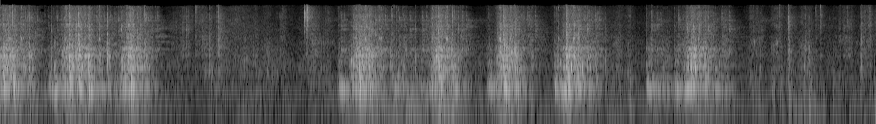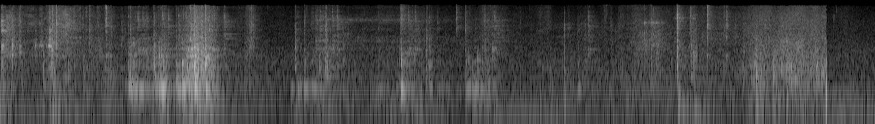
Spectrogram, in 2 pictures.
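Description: Sewing machine topstitching the waistband of an unlined skirt, heard as rapid mechanical stitching bursts that start and stop in short runs, close and fairly clear, with no talk over it.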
